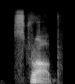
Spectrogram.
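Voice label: "strop", British English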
